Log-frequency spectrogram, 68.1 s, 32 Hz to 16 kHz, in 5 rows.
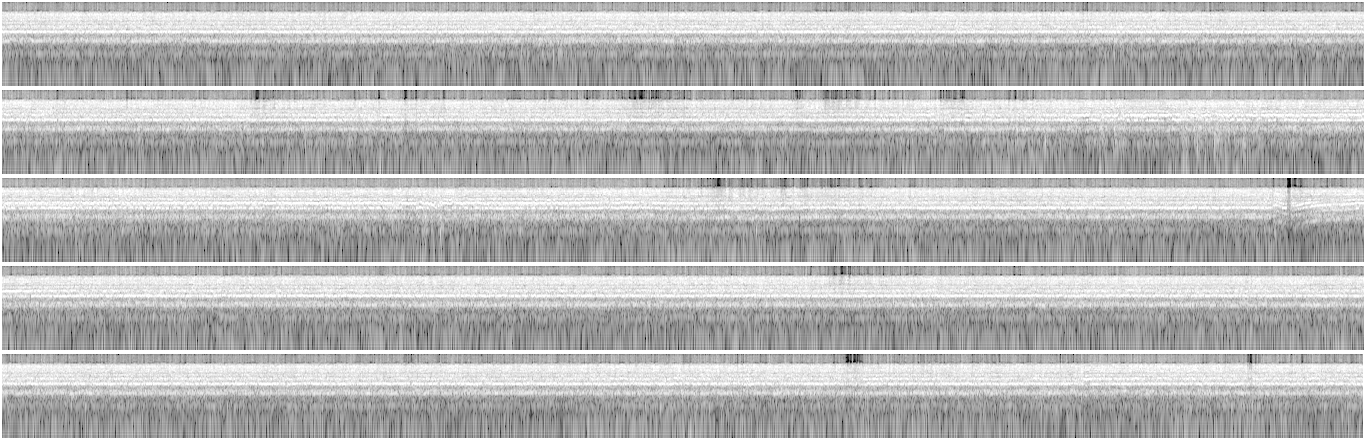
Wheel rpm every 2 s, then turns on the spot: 230, 230, 230, 230, 240, 230, 240, 230, 230, 230, 230, 230, 220, 210, 200, 210, 210, 220, 230, 230, 200, 230, 240, 230, 230, 230, 230, 230, 230, 230, 230, 240, 230, 230.
none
